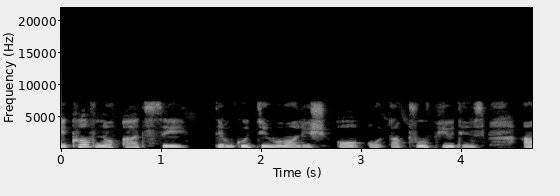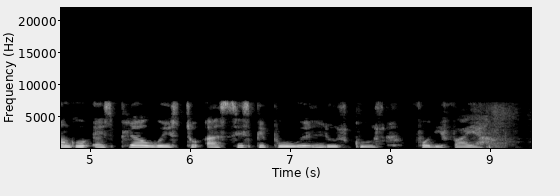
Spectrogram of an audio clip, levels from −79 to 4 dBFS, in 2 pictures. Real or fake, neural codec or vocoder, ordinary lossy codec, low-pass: real; none; none; 7.2 kHz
